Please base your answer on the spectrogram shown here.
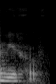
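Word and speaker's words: Virchow: como tríada de viejo ya sé que dice se pronuncia viejo va que consiste en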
